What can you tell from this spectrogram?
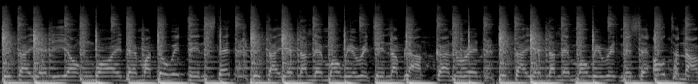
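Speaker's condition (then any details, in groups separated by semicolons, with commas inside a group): No condition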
